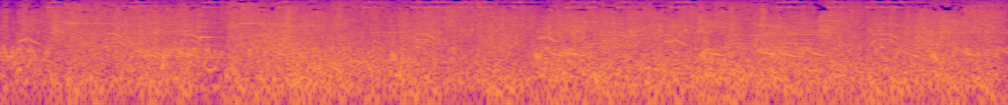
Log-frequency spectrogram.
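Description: Explosions and crashes of a game battle sound steadily.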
